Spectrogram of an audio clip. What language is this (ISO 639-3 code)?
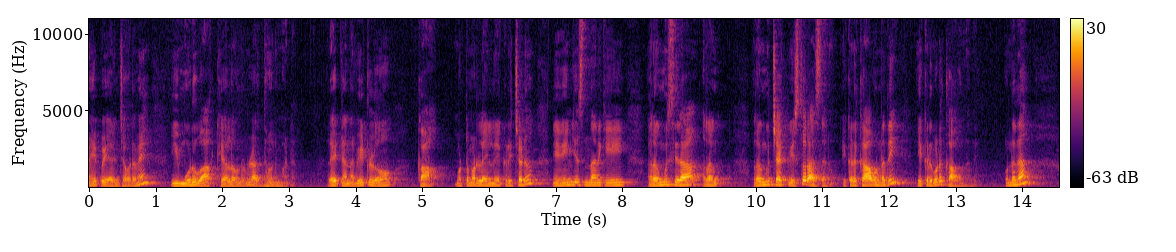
hin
